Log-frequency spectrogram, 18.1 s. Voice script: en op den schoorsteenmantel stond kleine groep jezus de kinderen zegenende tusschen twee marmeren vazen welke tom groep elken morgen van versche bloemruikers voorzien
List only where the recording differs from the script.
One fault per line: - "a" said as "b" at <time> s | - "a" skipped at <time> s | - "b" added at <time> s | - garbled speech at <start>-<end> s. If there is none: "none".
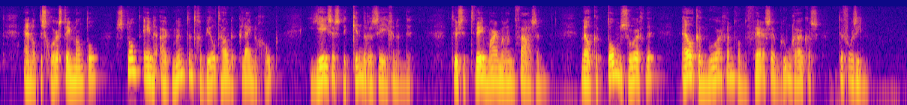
- "eene uitmuntend gebeeldhouwde" added at 2.8 s
- "groep" said as "zorgde" at 12.4 s
- "te" added at 16.7 s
